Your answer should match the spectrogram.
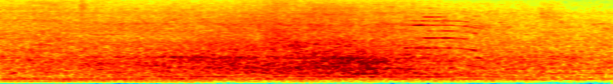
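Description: A passing road vehicle: a broad rushing noise that swells to its loudest about three and a half seconds in, then fades away.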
